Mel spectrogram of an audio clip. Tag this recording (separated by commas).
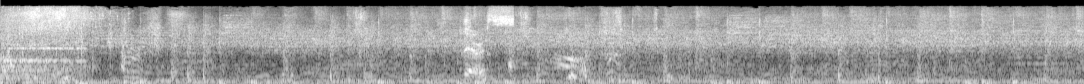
Speech, Music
